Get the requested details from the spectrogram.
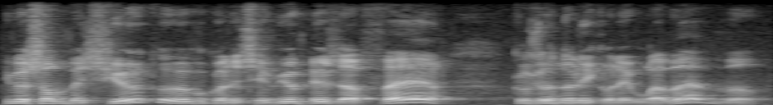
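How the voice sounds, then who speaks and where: A man voicing a puzzled, impatient young gentleman heir in an audiobook. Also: mid-range voice, sing-song, moderate pace, vocal fry, roomy sound.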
